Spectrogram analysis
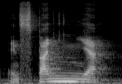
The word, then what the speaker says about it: España: It's pronounced like ñ, España, España.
